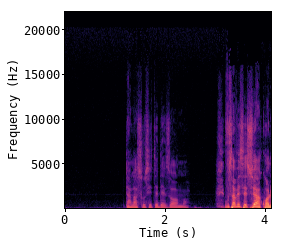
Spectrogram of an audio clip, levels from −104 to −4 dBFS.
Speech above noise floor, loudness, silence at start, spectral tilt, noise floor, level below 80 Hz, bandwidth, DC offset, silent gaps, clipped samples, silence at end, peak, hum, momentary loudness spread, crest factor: 48 dB; -34 LUFS; 1.25 s; -6 dB/octave; -81 dBFS; -44 dBFS; 15.5 kHz; under 0.1%; none; under 0.1%; 0 s; -14 dBFS; none; 19 LU; 22 dB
